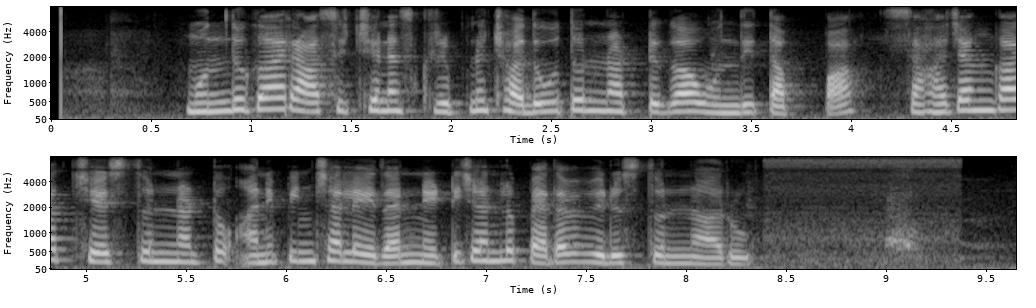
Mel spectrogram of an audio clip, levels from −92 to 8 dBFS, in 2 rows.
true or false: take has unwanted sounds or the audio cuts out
true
